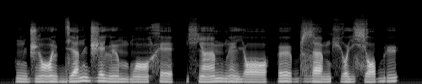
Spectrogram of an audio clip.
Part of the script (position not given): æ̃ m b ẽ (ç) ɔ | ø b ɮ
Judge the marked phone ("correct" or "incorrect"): incorrect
